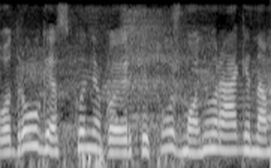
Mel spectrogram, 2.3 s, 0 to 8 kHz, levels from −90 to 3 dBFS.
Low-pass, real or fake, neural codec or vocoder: 7.2 kHz; fake; vocoder, 44.1 kHz, 80 mel bands, Vocos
